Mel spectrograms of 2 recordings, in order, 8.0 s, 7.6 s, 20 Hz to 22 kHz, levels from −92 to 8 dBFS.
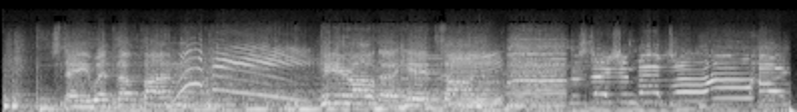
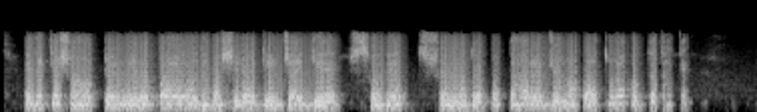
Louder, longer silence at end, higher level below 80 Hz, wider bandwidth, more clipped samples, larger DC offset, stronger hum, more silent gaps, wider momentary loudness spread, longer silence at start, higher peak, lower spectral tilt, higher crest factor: about the same, -13 LUFS vs -14 LUFS; second, 0 s vs 0.7 s; first, -28 dBFS vs -36 dBFS; first, 10 kHz vs 8 kHz; neither; first, 0.2% vs under 0.1%; neither; neither; about the same, 4 LU vs 6 LU; second, 0 s vs 0.25 s; about the same, 0 dBFS vs -2 dBFS; about the same, -6 dB/octave vs -5.5 dB/octave; about the same, 14 dB vs 12 dB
